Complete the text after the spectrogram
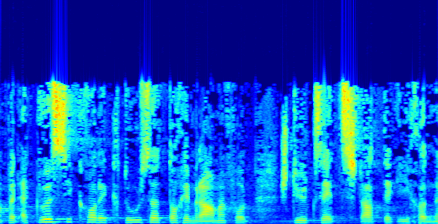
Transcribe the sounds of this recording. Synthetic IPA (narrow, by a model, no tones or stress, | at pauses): b̥əɾə̰kvʏsikʰɔɾɛktuːɾsœt̚d̥ɔχɪmɾaːməfɔ | ʃtyːɾksɛt͡sʃtɾatɛɡ̥iːχœnːə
